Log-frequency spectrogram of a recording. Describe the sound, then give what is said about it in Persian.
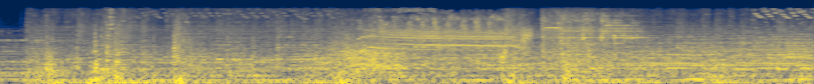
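A lock is being worked open by large, clumsy hands in an animated scene, producing busy metallic clicking, ratcheting and rattling that runs on continuously at moderate loudness. “هی فکر میکنی باز کردن قفل با همچی دستایی آسونه؟”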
